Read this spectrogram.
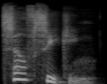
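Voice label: "self seeking", British English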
